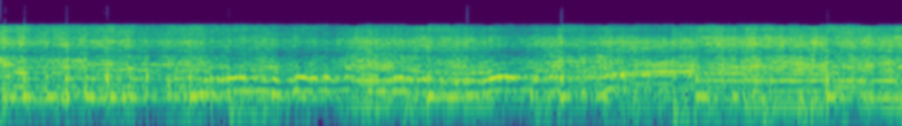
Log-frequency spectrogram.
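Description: Live rock band playing: two electric guitars, electric bass and drum kit, with a lead guitar line that wavers and bends in pitch over the rhythm.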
